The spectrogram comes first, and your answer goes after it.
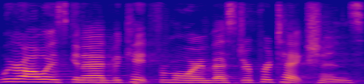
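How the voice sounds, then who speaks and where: A woman with a Southern US accent, fairly high-pitched and very fast, on a very clean recording with a silent background. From Arkansas. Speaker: state securities regulator. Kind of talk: congressional hearing testimony.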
